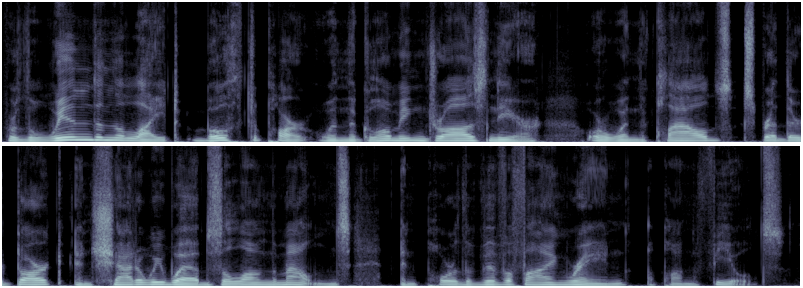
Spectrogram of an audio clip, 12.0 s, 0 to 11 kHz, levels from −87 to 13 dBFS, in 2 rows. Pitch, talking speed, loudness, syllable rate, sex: 135 Hz, 170 wpm, -19 LUFS, 4.1 syllables/s, male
